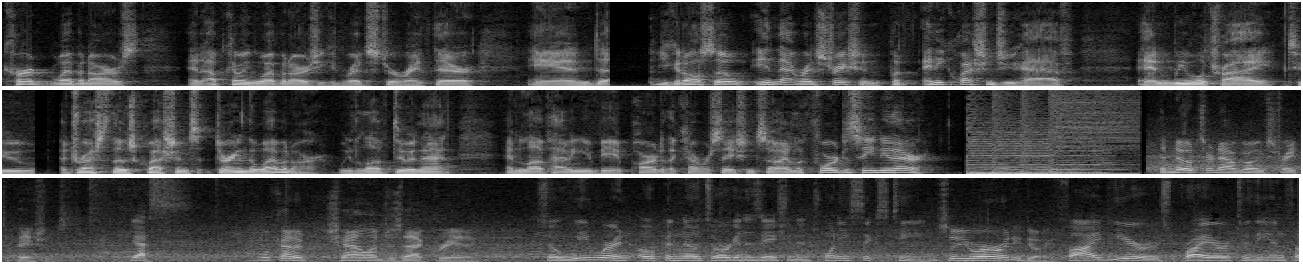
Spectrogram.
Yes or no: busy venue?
yes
